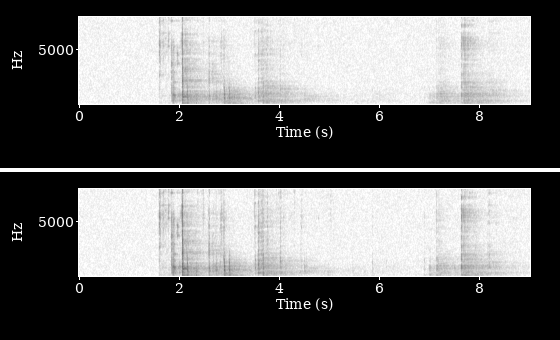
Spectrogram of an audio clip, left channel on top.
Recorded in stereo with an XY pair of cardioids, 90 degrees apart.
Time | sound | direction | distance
1.6 | keys jangling | 35° right | 0.7 m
